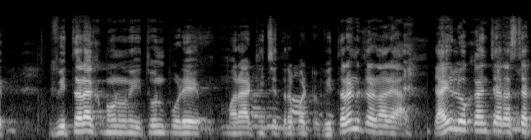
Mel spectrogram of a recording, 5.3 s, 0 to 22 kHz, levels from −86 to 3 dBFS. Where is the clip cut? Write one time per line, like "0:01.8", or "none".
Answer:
0:04.2

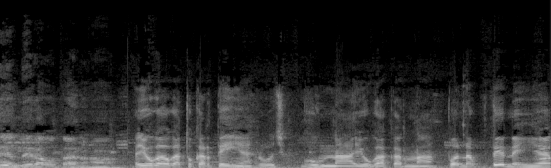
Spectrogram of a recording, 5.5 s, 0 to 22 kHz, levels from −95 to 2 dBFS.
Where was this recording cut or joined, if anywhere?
0:01.2

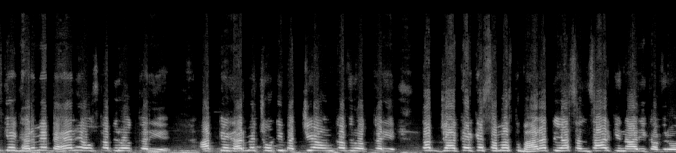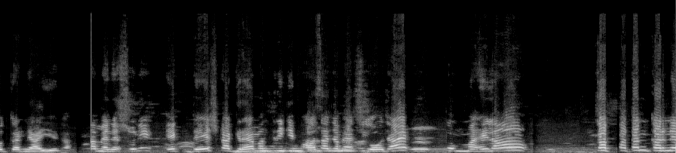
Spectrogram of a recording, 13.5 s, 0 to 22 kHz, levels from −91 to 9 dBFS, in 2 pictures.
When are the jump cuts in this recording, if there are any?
0:07.6

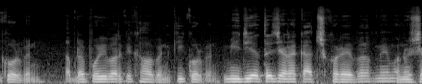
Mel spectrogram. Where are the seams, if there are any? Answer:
0:02.1

